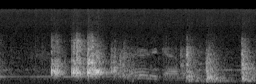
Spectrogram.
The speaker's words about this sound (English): All right, boys, pry up that lid.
